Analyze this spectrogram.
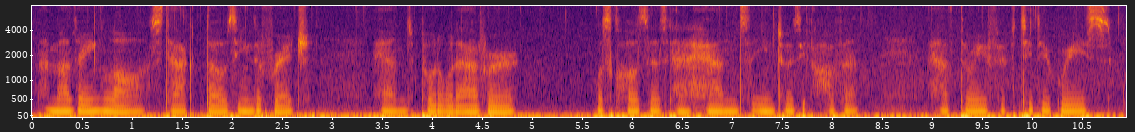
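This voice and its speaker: The speaker is whispering at a fairly slow pace. Long, frequent pauses break up the speech. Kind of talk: ASMR story reading. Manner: whispered.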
